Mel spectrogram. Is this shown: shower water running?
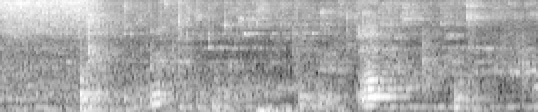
yes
